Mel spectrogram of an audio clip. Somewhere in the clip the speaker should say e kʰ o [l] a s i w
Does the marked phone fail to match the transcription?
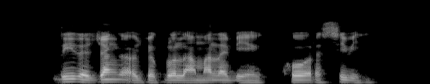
yes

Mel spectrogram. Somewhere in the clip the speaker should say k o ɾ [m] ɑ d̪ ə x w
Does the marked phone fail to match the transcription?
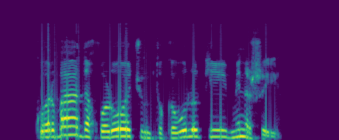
yes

